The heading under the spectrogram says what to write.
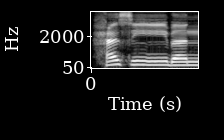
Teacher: علی کل شیء حسیبا، حسیبا میں سین کو یا کے سامنے گے، یا مدہ ایک انداز میں کھینچیں گے، با کے اوپر تنوین غنہ کریں گے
